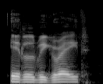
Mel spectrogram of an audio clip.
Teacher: some people like our speaker here actually even pronounce the t a bit like a d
